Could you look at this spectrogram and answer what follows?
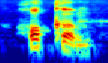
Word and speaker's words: HOCM: o cm in short some Americans call it Hokum I don't know why Hokum Mera Hokum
